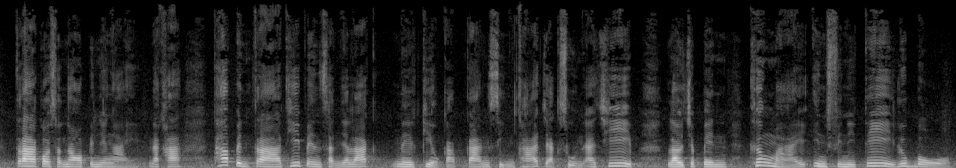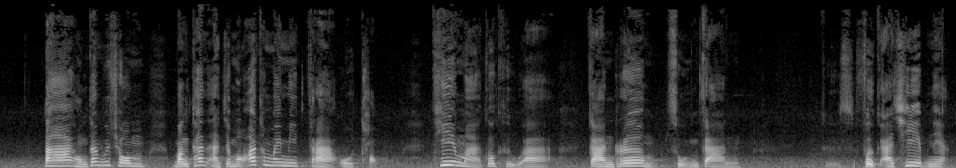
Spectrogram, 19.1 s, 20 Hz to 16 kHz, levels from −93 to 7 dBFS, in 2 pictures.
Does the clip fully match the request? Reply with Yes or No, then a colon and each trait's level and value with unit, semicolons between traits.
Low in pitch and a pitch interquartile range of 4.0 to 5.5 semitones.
No: high, 210 Hz; average, 4.4 semitones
